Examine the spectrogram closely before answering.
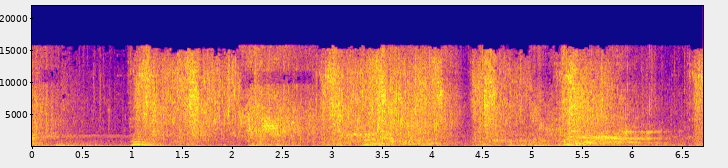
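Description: A giant spider screeches.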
